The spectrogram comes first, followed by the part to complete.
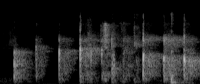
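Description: Several people clapping in applause over a video call, each through their own microphone. The claps are sparse at first and grow dense after about half a second.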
